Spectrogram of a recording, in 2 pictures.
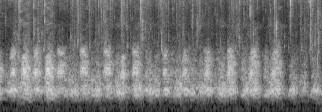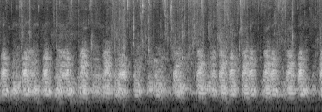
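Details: Many frogs croak in a steady, crowded chorus, harsh pulsed notes tumbling over one another roughly three times a second, loud and continuous throughout.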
